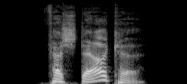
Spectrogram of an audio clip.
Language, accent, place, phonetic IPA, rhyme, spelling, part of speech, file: German, Germany, Berlin, [fɛɐ̯ˈʃtɛʁkə], -ɛʁkə, verstärke, verb, De-verstärke.ogg
- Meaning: inflection of verstärken: 1. first-person singular present 2. first/third-person singular subjunctive I 3. singular imperative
